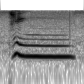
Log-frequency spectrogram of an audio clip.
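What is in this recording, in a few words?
"ting3", Cantonese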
